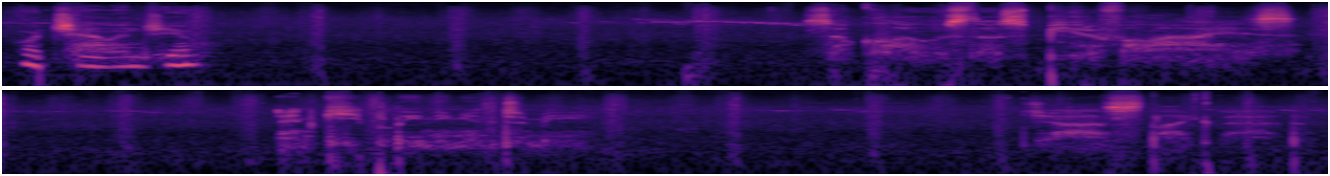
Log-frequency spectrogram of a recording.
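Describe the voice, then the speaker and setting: A woman voicing an ancient dragon familiar, possessive, teasing and tender, speaking softly and formally in an intimate ASMR roleplay. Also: medium pitch. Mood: coaxing, reassuring. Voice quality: soft, breathy, often whispering. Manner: slow, formal, teasing, purring delivery.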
